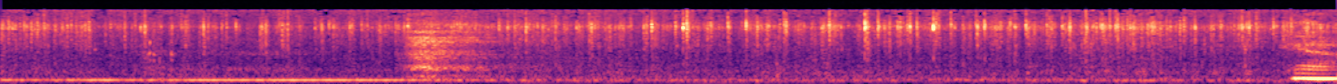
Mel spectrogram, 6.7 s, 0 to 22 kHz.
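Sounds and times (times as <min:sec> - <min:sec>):
faint low hum: 0:00.0 - 0:06.6
soft steady rain pattering: 0:00.0 - 0:06.6
speech: 0:06.5 - 0:06.6.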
